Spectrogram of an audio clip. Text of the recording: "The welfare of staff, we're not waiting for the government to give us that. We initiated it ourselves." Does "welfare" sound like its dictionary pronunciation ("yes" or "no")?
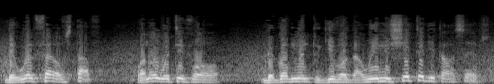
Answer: yes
